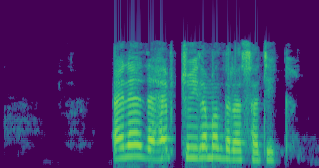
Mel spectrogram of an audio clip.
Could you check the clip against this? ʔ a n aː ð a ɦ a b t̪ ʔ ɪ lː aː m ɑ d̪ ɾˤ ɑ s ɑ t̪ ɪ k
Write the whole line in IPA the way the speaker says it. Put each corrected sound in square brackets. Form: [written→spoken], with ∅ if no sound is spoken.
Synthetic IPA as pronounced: ʔ a n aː ð a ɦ a b t̪ ʔ ɪ [lː→l] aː m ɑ d̪ ɾˤ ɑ s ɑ t̪ ɪ k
